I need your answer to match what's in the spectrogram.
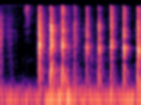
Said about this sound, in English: Thea's legit clapping from the other side of the cavern, just like, bravo, sir.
